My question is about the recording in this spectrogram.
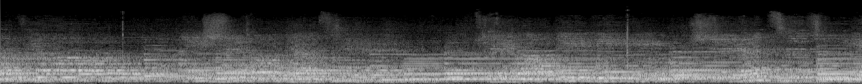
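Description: A small mixed choir of men and women singing in chords, with held notes and crisp 's' sounds every second or so.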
